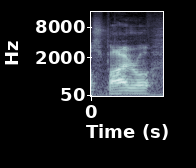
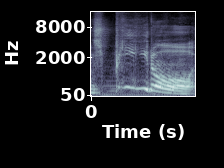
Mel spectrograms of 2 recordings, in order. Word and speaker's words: Spyro: memo that you know Spyro uh you know um name is actually pronounced that way with the Y. So instead everyone you know in that original trilogy keeps calling him Speedo and not even just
